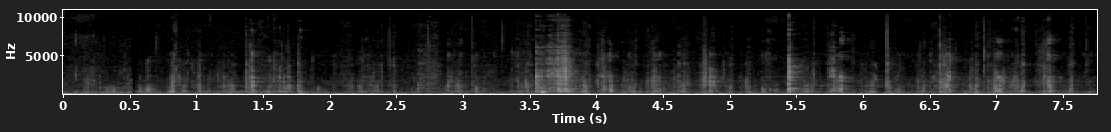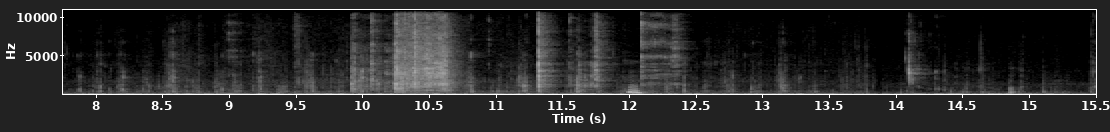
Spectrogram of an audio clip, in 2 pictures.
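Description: Close-up chewing of a mouthful of fish roe stew: a steady stream of small wet mouth clicks, with one louder mouth sound about ten seconds in. Near the end, metal chopsticks clink against the pot.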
